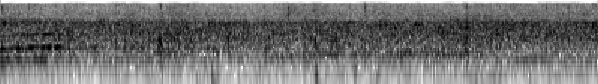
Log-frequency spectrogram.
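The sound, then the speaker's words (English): A crowd claps steadily, a dense wash of many hands at a constant, fairly loud level with no clear individual beats or pauses. “If you can clap, then clap.”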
